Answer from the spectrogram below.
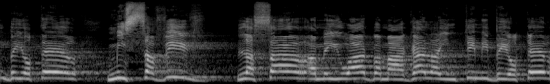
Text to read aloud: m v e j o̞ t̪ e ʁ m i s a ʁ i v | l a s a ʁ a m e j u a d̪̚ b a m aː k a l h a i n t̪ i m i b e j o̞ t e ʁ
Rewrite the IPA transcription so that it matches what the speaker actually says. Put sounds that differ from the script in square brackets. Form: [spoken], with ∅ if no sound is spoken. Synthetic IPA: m [b] e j o̞ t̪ e ʁ m i s a [v] i v | l a s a ʁ a m e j u a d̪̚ b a m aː [ɡ] a l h a i n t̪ i m i b e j o̞ t e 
